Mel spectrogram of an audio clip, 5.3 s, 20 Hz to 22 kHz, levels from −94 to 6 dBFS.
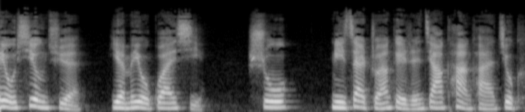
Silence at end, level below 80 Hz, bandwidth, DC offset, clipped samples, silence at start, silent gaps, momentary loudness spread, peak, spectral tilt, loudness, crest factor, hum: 0.05 s; -64 dBFS; 14 kHz; under 0.1%; under 0.1%; 0 s; none; 8 LU; -2 dBFS; -4.5 dB/octave; -17 LUFS; 16 dB; none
